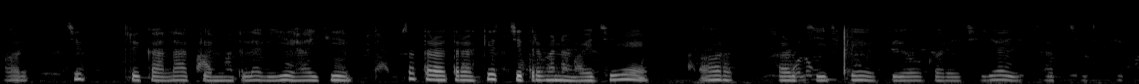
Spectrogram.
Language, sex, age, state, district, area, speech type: Maithili, female, 30-45, Bihar, Sitamarhi, urban, spontaneous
